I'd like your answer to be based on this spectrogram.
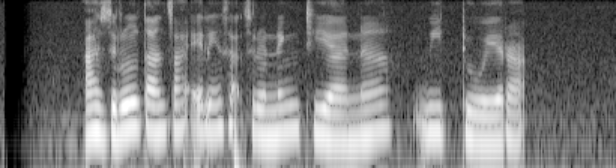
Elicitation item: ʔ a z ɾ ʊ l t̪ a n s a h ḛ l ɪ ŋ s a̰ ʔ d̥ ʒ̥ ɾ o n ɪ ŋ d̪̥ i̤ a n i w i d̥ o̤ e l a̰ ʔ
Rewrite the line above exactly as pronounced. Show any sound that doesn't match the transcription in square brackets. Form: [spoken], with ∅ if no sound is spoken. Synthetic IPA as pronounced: ʔ a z ɾ ʊ l t̪ a n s a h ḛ l ɪ ŋ s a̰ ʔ d̥ ʒ̥ ɾ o n ɪ ŋ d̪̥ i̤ a n [a] w i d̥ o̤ e [ɾ] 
